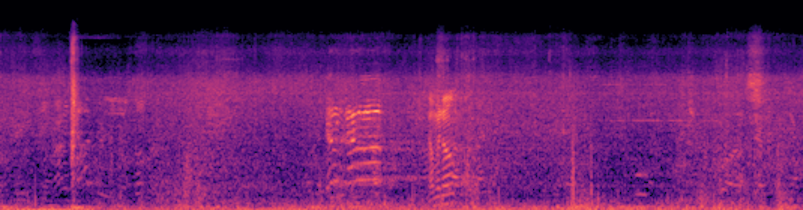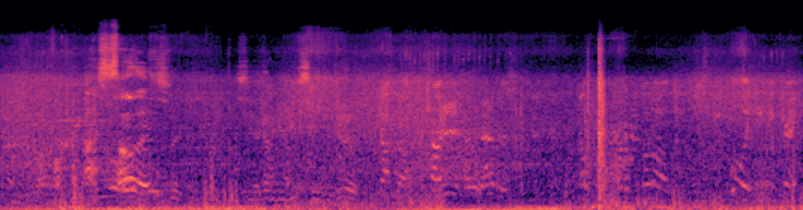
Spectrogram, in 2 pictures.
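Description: Wind buffeting the microphone over the running engines of a sportfishing boat: a steady low rumble that swells now and then, with short bits of faint voices.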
